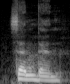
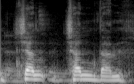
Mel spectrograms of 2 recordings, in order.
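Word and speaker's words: ཙན་དན: Senden. Senden. Senden, which is really chandan. If you want to mispronounce Sanskrit.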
